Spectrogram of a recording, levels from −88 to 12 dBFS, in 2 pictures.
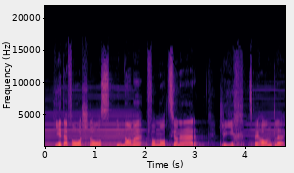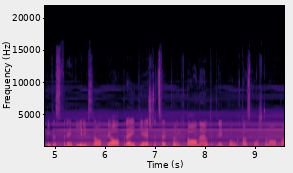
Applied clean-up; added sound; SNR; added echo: none; Bowed string instrument; 15 dB; none.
